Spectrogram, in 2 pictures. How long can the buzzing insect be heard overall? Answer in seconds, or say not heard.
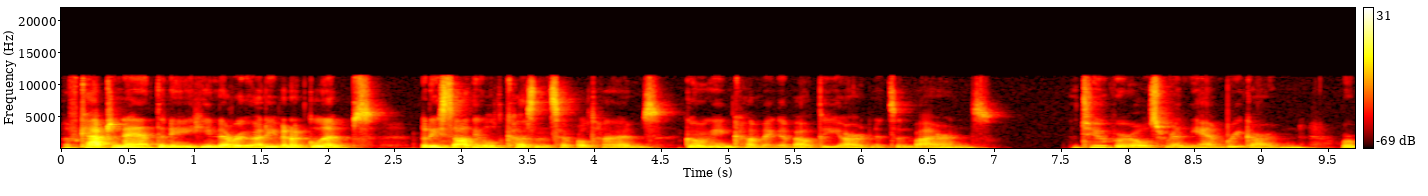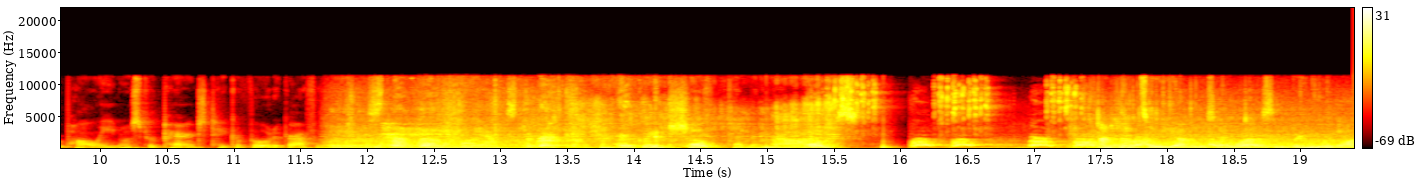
8 s.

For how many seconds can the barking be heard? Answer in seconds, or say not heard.
7 s.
